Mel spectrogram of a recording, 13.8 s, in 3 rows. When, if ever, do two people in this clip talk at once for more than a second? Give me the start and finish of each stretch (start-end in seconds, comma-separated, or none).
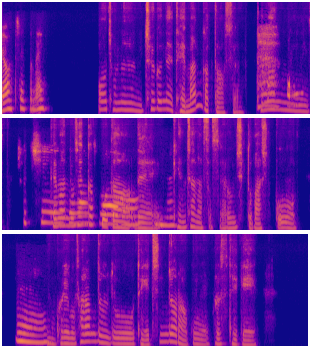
5.6-7.3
